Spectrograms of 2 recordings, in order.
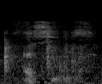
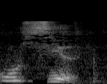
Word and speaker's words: Осирис: Осирис. Осирис – это греческая, греческизированная форма. В общем, по всей видимости, произносили египтяне это слово как усир.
